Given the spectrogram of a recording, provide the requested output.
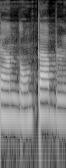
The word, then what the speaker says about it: indomptable: le pur pour dompter indomptables j'ai pu le trouver on a toujours la suggestion attention ne prononçait pas le p et on a en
